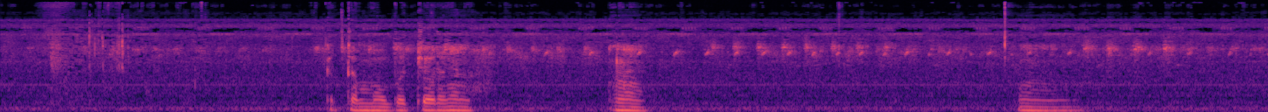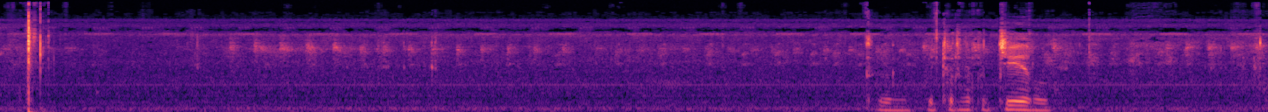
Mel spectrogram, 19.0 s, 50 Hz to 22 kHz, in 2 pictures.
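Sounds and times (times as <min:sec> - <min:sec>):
sharp click: 0:09.7 - 0:10.0.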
